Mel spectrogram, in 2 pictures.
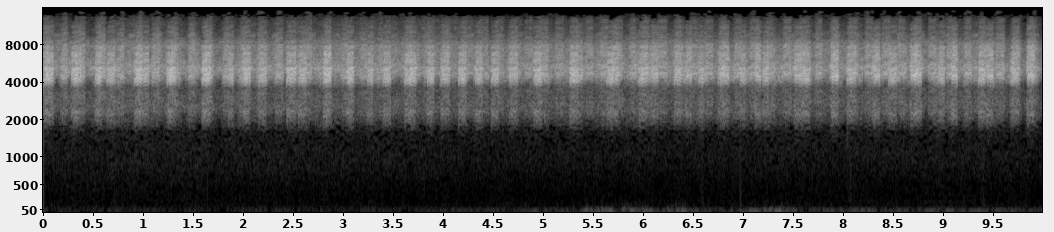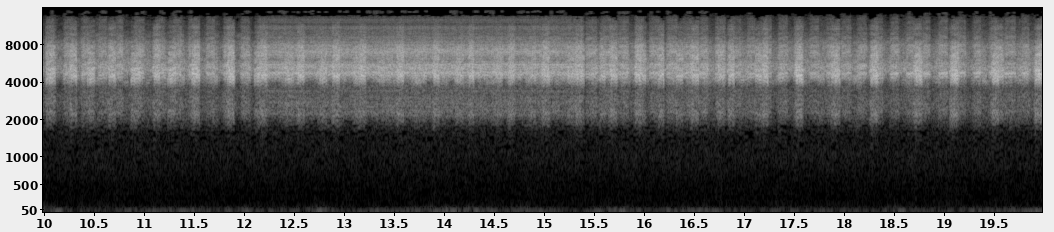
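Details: Greek pine forest in midsummer filled with cicada song, a continuous high-pitched sizzling buzz with rapid flickering pulses, holding steady for twenty seconds, a slight low rumble now and then.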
